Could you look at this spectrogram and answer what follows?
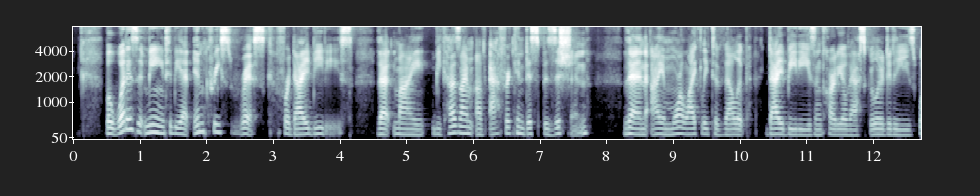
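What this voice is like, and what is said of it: African-accented English. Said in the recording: “I have an African background ... y'all will hear my accent slip out every now and again ... English is not my first language”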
